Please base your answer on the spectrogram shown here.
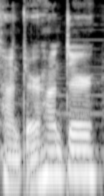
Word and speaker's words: Hunter x Hunter: shonen jump manga series hunter x hunter pronounced hunter hunter by yoshihiro togashi is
